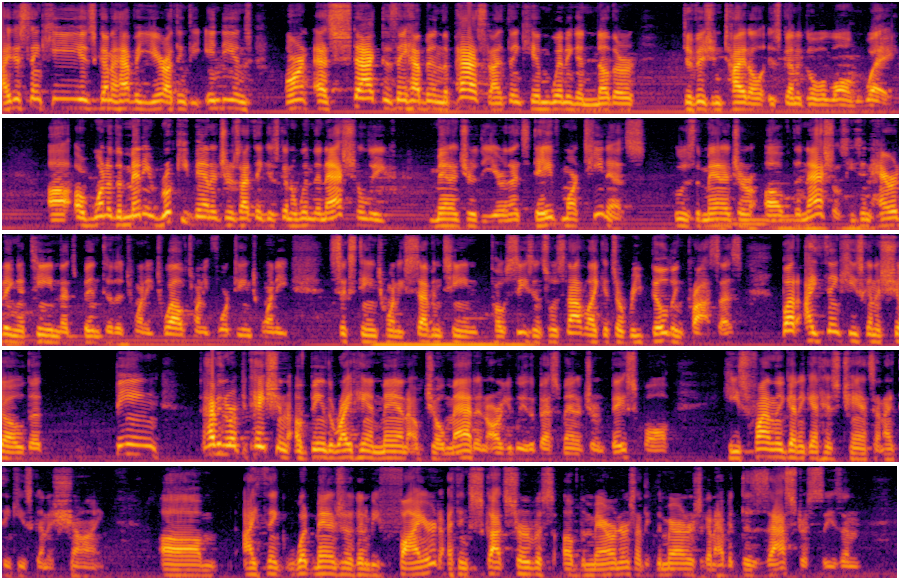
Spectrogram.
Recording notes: From Homer Field and Willie Mays Ballpark in Atherton, California. The sound of a video podcast.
